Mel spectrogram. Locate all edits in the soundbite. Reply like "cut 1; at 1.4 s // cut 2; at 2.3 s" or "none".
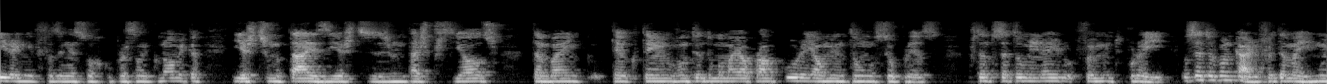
cut 1; at 11.8 s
